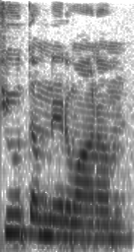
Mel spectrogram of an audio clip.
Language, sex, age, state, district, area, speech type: Sanskrit, male, 18-30, West Bengal, Bankura, urban, spontaneous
